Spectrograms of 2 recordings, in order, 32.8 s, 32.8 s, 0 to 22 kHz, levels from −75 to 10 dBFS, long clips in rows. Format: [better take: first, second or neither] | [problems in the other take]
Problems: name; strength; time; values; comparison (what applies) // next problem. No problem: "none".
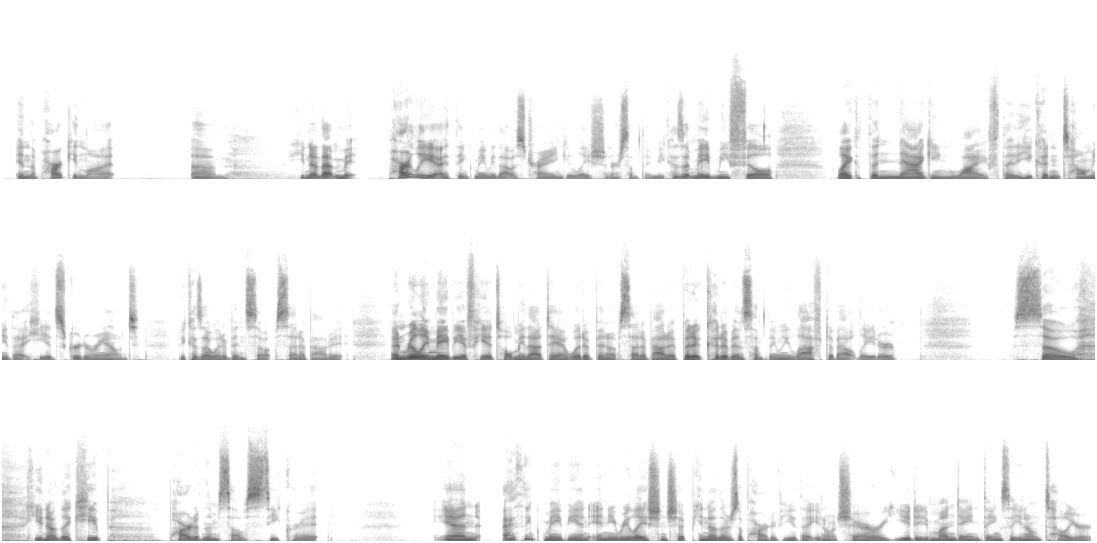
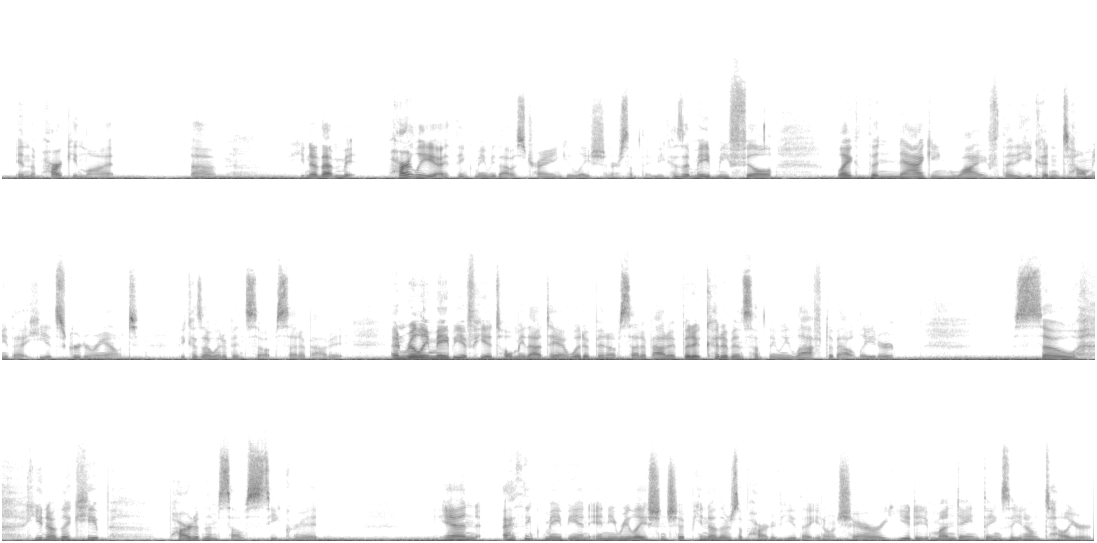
first | low rumble; noticeable; throughout; 10 dB below the speech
